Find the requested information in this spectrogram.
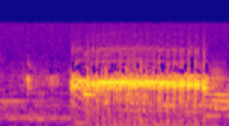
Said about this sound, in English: Sure, it's a guinea hen.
